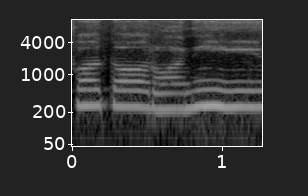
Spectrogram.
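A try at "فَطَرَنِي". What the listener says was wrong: Maaf, bukan fato ya. Falto. Jadi berat. Beda ketika kita membaca huruf ta. Ta kan enggak terlalu berat.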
